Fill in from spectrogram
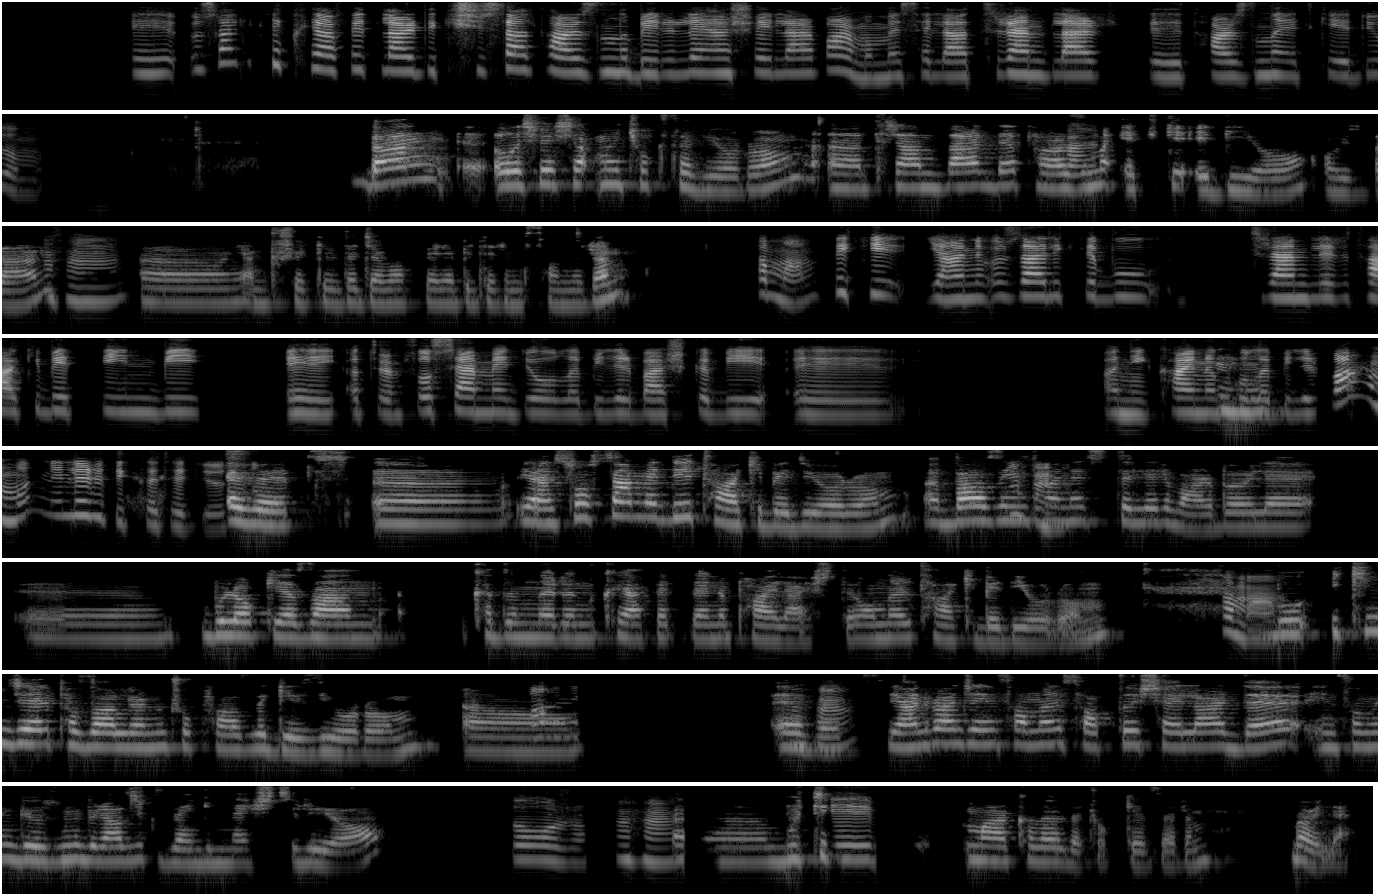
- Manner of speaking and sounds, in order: tapping; other background noise; other noise; unintelligible speech
- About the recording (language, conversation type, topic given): Turkish, podcast, Trendlerle kişisel tarzını nasıl dengeliyorsun?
